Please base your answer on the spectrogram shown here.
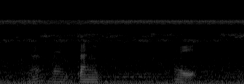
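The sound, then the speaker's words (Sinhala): Crickets chirp in a faint, steady, high-pitched trill that runs unbroken through the whole clip. “දැන් ওই සද්ද ඇහෙනකොට රැහැයියෙක් කියලා එහෙම කියනවා නේද?”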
